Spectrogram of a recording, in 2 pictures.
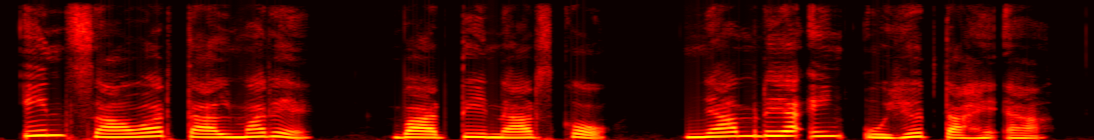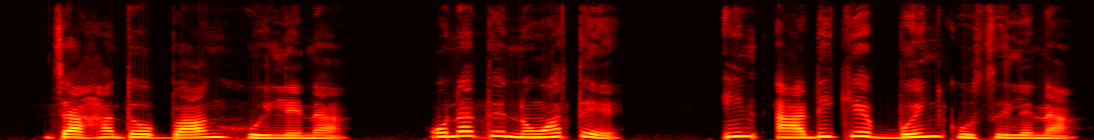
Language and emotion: Santali, sad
